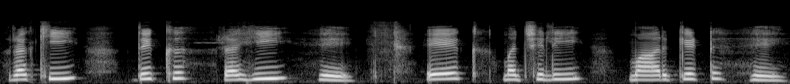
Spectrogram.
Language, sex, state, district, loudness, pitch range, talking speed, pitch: Hindi, female, Madhya Pradesh, Bhopal, -14 LUFS, 215-265 Hz, 60 wpm, 235 Hz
